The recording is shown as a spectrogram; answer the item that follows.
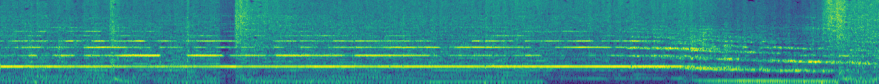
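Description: A siren wailing on one steady pitch with overtones, dropping in pitch near the end, over a low rumbling bass.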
